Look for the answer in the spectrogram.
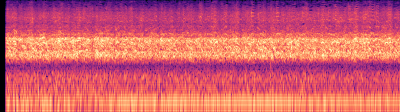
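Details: Canada geese during fall migration at Fern Hill Wildlife Area near Forest Grove, Oregon, among the Willamette Valley ponds; a large flock honks in a dense, unbroken chorus of overlapping nasal calls that holds steady for the full eight seconds.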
